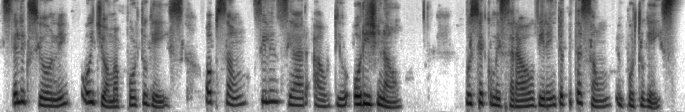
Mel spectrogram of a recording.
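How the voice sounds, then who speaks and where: A woman narrates a scripted tutorial in a dark, mellow voice with a husky edge. She reads out instructions step by step. The recording is very dry. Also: mid-range voice, lively intonation, normal speed, no echo.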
